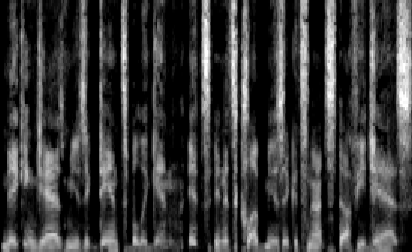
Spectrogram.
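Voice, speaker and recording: With an American accent, a man in an ordinary speaking voice talks at a fairly quick pace and medium pitch, with ordinary pitch variation and a dry, close sound with no echo. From Minneapolis, Minnesota. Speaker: music venue talent buyer. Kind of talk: interview.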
